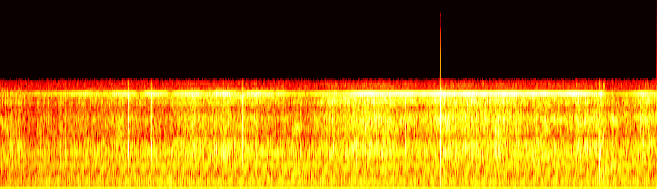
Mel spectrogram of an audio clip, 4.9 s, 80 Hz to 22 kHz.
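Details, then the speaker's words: 1960 Arvin twin-speaker AM tube radio with volume at maximum: steady mains hum with faint hiss and crackle and barely any station, traced to a faulty IF transformer. "as you can hear it's not nearly what it should be okay what's happening is it power up it's coming in strong and then after about five seconds it fades out to nothing"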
